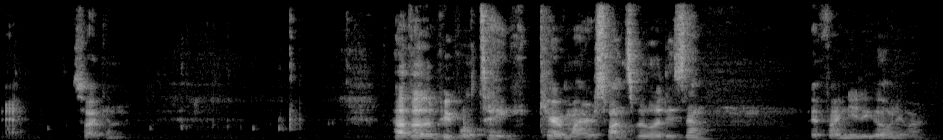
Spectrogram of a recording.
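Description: A man co-hosting a podcast, chatting casually in a laid-back, rambling way, laughing often, with a gentle voice. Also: on the low side, flat delivery, fairly quick, slight background noise. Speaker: podcast co-host. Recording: echoey room.

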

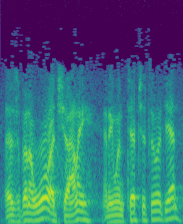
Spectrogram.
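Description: A man's voice: on the low side, a little fast, slight background noise, natural voice. A man playing a wisecracking hard-boiled detective. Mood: sardonic. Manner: dry, sardonic. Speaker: narrator and lead. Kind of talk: 1940s radio acting. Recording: tinny old radio broadcast.

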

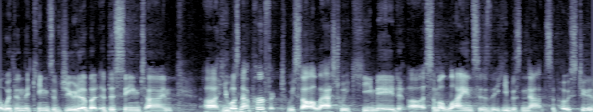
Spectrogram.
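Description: A young man with a slightly low voice, hoarse and raspy after days of shouting, leads a sermon and prayer. He talks in an earnest, casual way, full of "uh" and "um". His words ring out with the long echo of a church hall. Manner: casual, filler-heavy, earnest. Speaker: preacher.

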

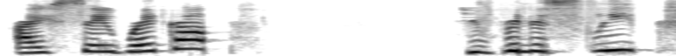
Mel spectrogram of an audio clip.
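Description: A woman's voice: very high voice, normal speed, fairly bright tone, dry recording, clean studio sound. A young woman playing a spirited, curious space soldier in old-time radio serial style, with a perky, inquisitive manner. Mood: lively, amazed. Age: young adult. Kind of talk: 1930s radio serial acting.

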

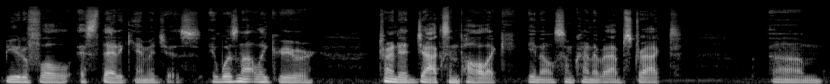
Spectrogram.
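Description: A man chatting casually on a podcast in an easygoing way, pausing mid-sentence to rephrase. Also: fairly low pitch, little pitch movement, vocal fry, fairly bright tone, husky. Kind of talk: casual conversational podcast chat.

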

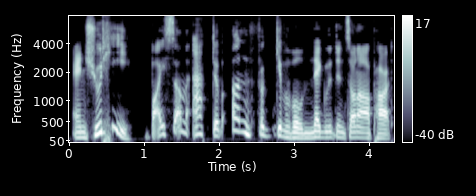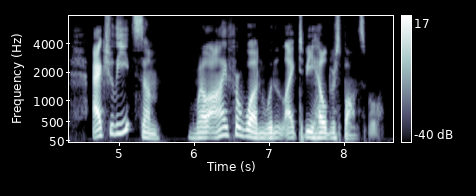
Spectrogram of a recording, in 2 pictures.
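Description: A man's voice: medium pitch, very animated, normal speed, no room sound, studio quality, lightly acted. A man voicing a proud, fussy halfling chief cook who boasts in a folksy way and breaks into wailing outbursts. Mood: proud, knowing.

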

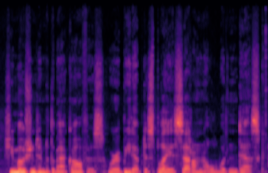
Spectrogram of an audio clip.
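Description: A male narrator telling a radio drama steadily in close third person. His voice is deep and husky. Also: brisk. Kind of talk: scripted narration.

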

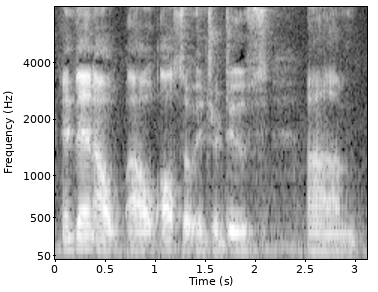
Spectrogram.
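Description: A man with a stopped-up nose hosting a solo podcast in an informal, halting and discursive way, often drifting into asides. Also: on the low side, steady tone, slight background noise. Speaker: podcast host, mental health practitioner.

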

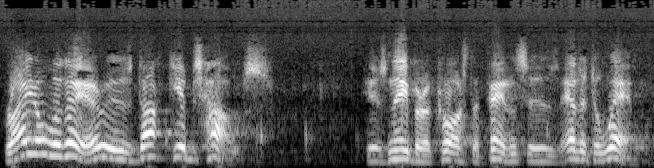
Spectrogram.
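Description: High-voiced folksy small-town narrator. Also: male voice, lively intonation, moderate pace, a little hiss or hum. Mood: folksy, wry. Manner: plainspoken, drawling folksy wording. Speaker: stage manager narrator. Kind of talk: 1940s radio acting, folksy narration. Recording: muffled old 1940 radio broadcast.

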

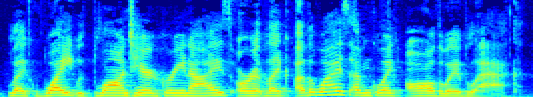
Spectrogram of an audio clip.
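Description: A woman's voice: mid-range voice, normal speed, a bit bright. A woman guest in a casual radio chat, talking candidly about dating.

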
